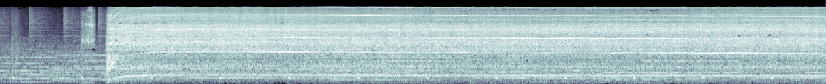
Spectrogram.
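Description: Electric drill spinning a wood-cutting circular saw disc, starting about a second and a half in with a rising whine and then running at a steady pitch as it cuts across a wooden board.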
